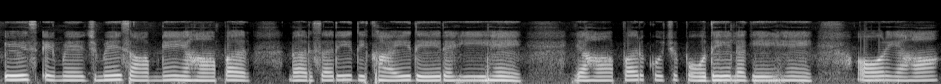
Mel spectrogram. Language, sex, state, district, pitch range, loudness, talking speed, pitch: Hindi, male, Rajasthan, Jaipur, 185-200 Hz, -12 LUFS, 135 wpm, 190 Hz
